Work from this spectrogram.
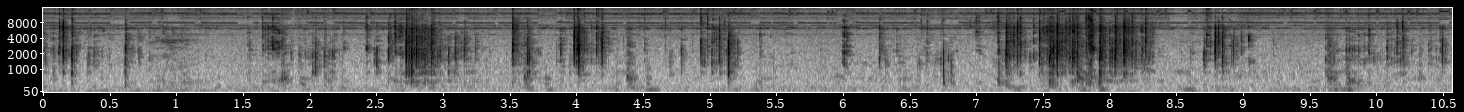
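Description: A metal knife scrapes thin shavings off a solid pink bar of soap held in the hand. It makes a quick run of short, dry, bright scratches with bursts of crisp, crinkly scraping and almost no low end. Each stroke stops dead with no ring, and the strokes sit over a quiet hiss.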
